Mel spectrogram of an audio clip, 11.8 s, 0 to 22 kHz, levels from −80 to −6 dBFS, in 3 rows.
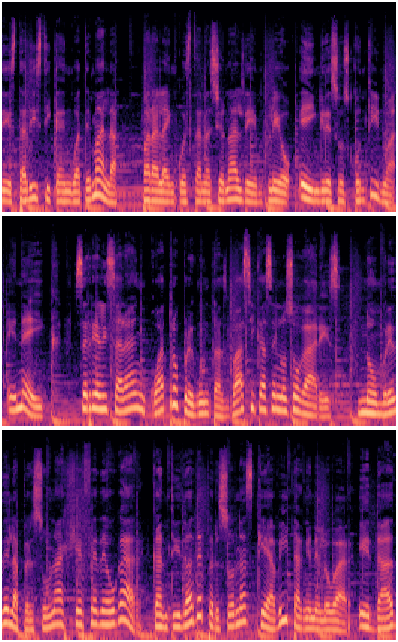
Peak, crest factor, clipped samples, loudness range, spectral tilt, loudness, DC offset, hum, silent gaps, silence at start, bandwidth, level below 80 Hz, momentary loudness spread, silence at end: -4 dBFS; 16 dB; under 0.1%; 1 LU; -6 dB/octave; -21 LUFS; under 0.1%; none; none; 0 s; 18 kHz; -36 dBFS; 5 LU; 0 s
